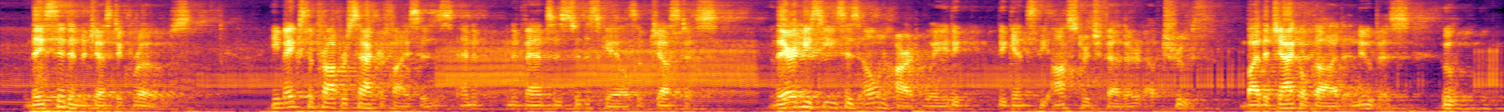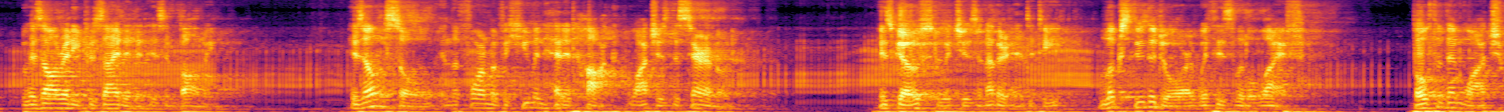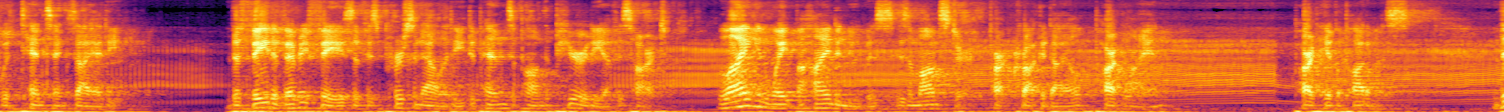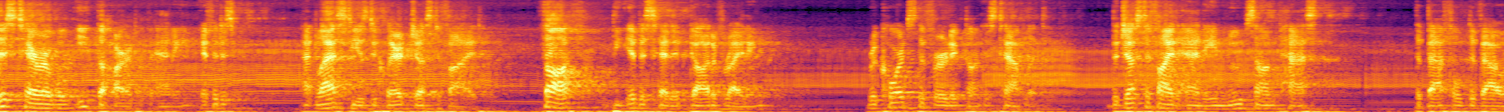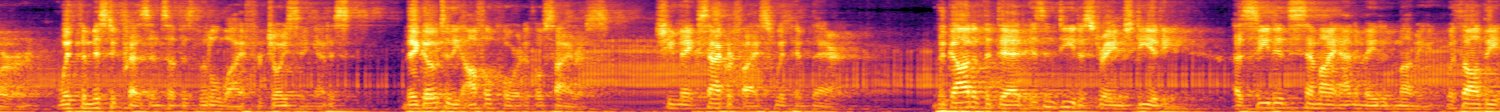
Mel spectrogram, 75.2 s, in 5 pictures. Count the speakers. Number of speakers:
one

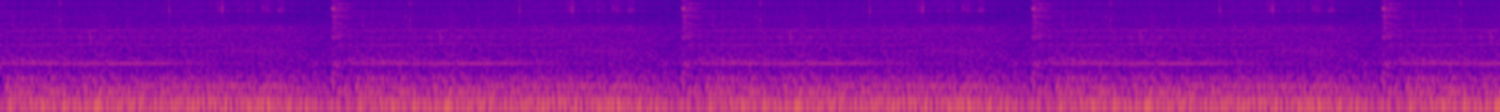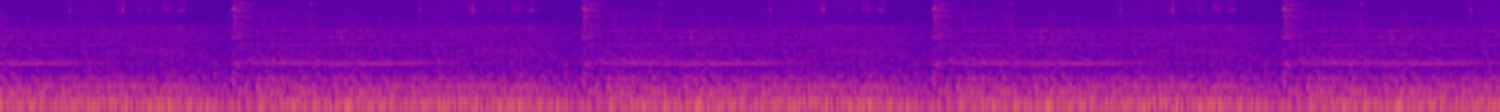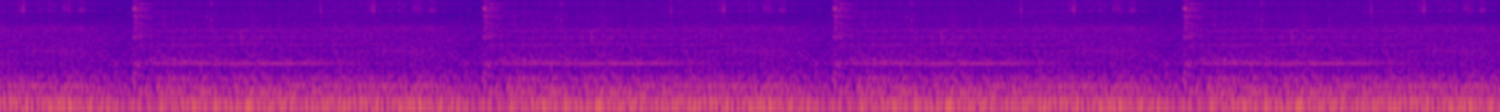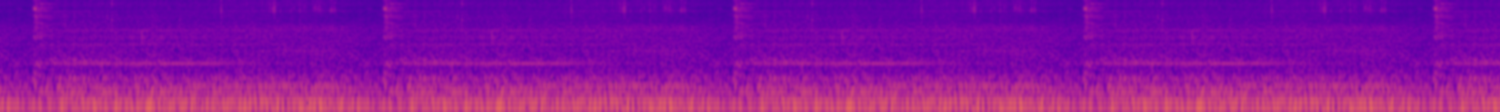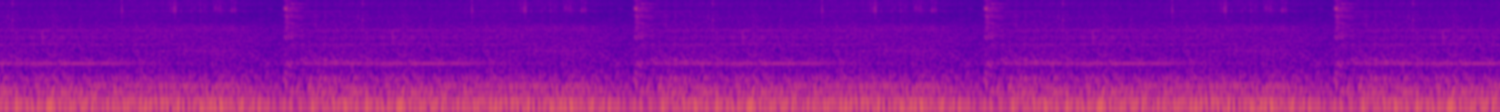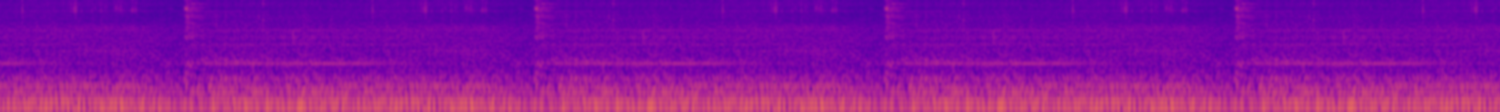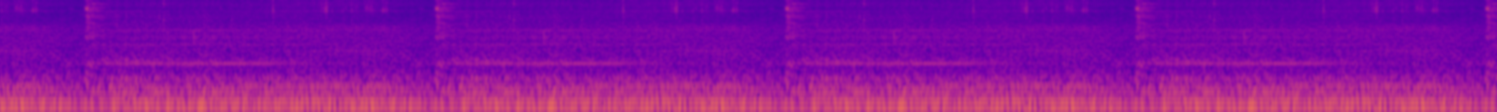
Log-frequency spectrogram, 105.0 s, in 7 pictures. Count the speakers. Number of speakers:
zero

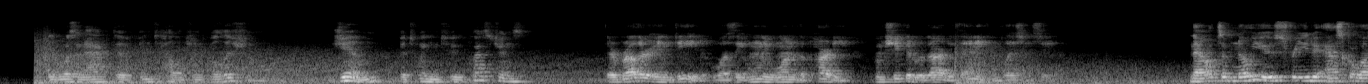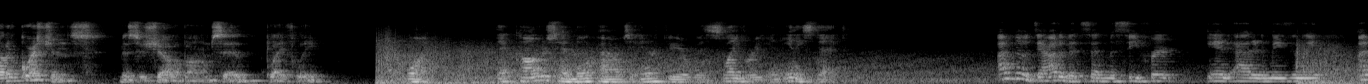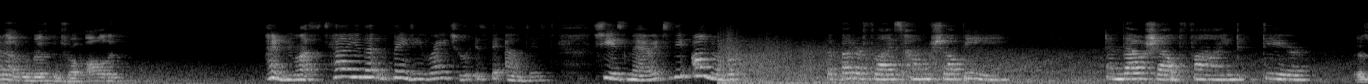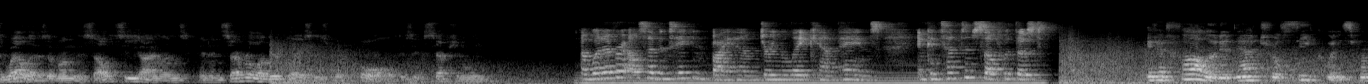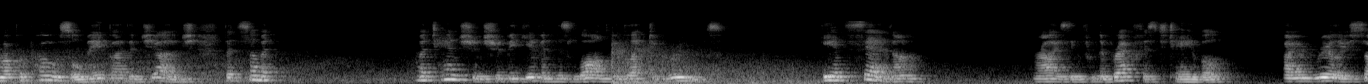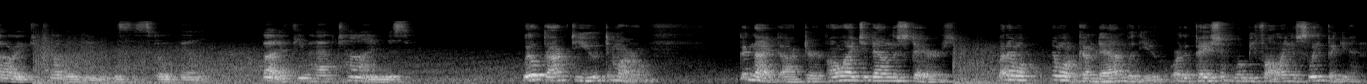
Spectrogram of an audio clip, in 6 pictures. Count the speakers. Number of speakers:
ten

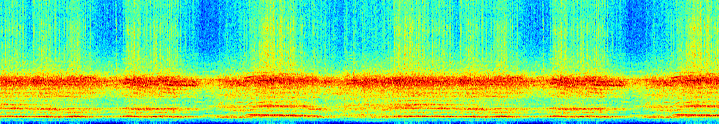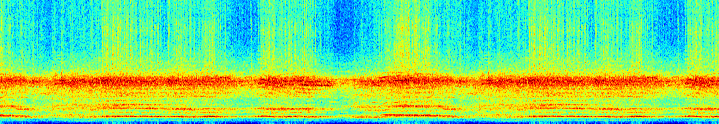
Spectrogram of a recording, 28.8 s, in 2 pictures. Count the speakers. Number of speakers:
zero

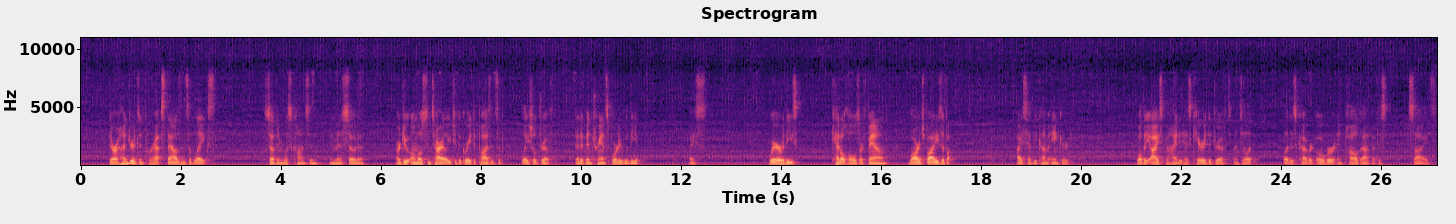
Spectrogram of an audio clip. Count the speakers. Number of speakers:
one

